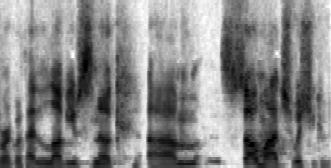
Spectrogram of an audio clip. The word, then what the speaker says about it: Snook: Fun fact, Snook's last name is actually pronounced Snook, but I just can't do that, right?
